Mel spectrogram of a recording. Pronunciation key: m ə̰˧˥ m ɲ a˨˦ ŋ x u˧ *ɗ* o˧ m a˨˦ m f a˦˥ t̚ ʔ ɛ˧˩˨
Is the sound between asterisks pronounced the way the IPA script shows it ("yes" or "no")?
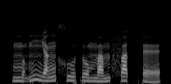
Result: yes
